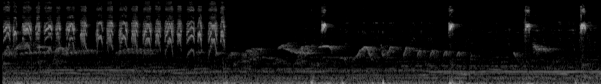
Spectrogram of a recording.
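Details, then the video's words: Olive-backed sunbird song meant to provoke other sunbirds into answering: a dense, rapid, buzzy high trill for about two seconds, then isolated sharp piercing chips at irregular intervals over soft, lower descending whistled notes. "SEMUA SOGON PASTI NYAUT PASTI GACOR DENGAR SUARA SOGON GACOR INI"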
